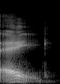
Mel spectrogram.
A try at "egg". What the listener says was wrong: no you're saying it with an a it's pronounced with an E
